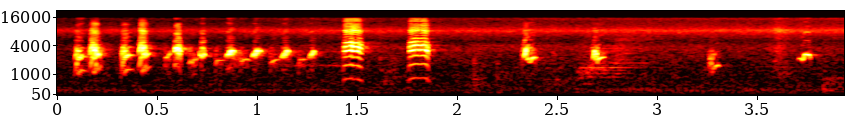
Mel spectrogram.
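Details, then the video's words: Long-tailed shrike in agitated song meant to stir other shrikes to reply. A rapid run of short chirps is followed by two loud harsh rasps, then scattered single notes. "Toetan Cendet Gacor Full Emosi Bongkar Materi Bikin Cendet Lain Langsung Panas Nyaut Ikutan Bunyi"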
